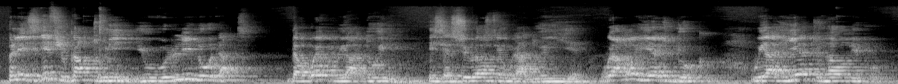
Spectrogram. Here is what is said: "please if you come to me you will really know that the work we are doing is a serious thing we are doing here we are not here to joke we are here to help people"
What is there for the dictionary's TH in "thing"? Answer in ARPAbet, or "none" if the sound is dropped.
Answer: T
